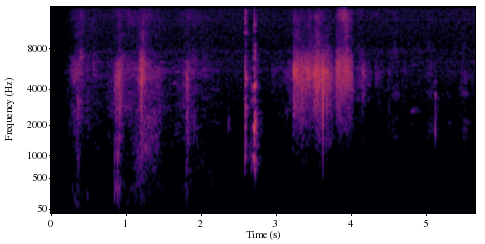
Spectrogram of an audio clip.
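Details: Baby hiccups: several brief, sharp, breathy catches at irregular intervals in a quiet room; the baby is described as uncomfortable, fussy, close to crying, possibly thirsty.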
